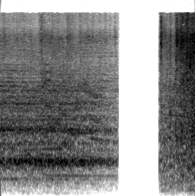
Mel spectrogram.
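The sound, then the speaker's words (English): A large football crowd applauds and cheers loudly for a player's run and tackle that clears a loose ball, a dense roar of clapping and voices that cuts out abruptly for a moment before resuming. “Listen to the applause for that.”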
